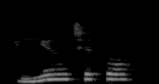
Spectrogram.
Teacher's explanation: it's an e sound first going to the u but we don't want to stay on the eu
